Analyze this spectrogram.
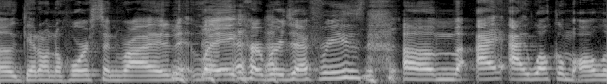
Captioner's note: laughing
